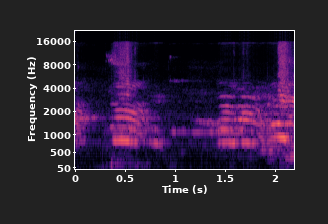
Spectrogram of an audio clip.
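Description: Basketball shoes squeaking on a hardwood gym floor, in short high squeals about half a second in and again near the end, with the dull thud of a basketball being dribbled.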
